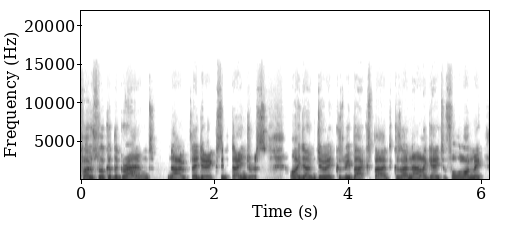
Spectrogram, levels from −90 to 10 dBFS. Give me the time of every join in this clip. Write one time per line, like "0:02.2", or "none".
none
